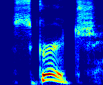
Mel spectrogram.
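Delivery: high sharp scraping sound effect; knife scraping wood. A narrator's reading. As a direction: rasp it out like a blade gouging bark. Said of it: "The sound of a knife carving wood".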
